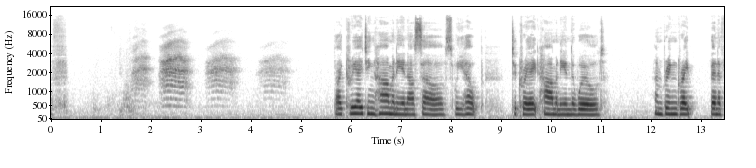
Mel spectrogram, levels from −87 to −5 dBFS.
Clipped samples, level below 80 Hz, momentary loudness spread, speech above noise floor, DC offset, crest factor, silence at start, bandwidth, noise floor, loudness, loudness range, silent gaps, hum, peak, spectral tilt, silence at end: under 0.1%; -60 dBFS; 22 LU; 35 dB; under 0.1%; 18 dB; 0 s; 16 kHz; -60 dBFS; -27 LUFS; 15 LU; none; none; -12 dBFS; -5.5 dB/octave; 0 s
